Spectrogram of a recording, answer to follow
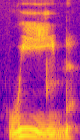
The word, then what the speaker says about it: wean: They really want to win the game. And this word is wean. It has the long E sound like green beans, so it's more closed. Not win, but wean.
